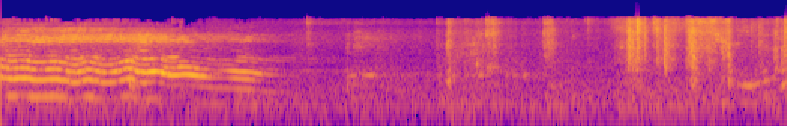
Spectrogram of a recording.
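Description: A bird coos in a warbling, tonal call lasting over a second, followed by quieter scattered clicks and light tapping sounds.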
